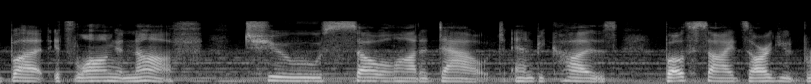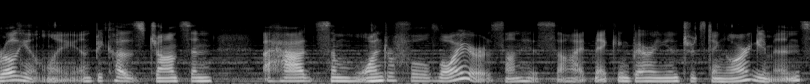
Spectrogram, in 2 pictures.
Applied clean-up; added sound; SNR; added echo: none; none; none; none.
